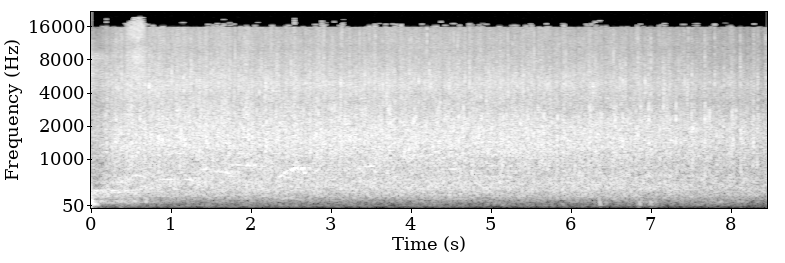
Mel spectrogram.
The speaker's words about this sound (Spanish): Denles aplauso a Jesús.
